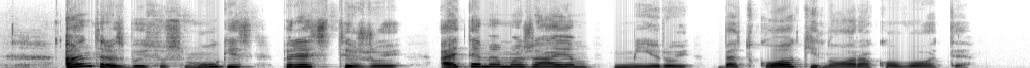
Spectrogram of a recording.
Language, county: Lithuanian, Utena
